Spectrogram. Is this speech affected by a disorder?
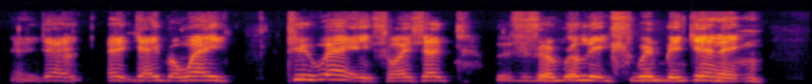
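Yes: cerebral palsy.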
